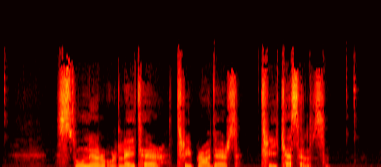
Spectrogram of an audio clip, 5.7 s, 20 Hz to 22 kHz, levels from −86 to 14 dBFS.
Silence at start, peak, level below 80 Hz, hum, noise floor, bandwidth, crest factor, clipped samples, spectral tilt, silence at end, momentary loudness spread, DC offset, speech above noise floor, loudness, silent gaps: 0.85 s; -8 dBFS; -66 dBFS; none; -61 dBFS; 16 kHz; 22 dB; under 0.1%; -2 dB/octave; 0.8 s; 11 LU; under 0.1%; 30 dB; -27 LUFS; none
